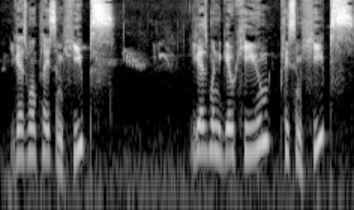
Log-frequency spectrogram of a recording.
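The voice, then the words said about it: Put-on Maryland accent. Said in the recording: “That's my Maryland accent... That's actually a pretty good Maryland accent right there.”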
